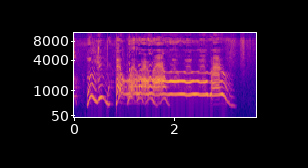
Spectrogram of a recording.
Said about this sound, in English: Then Floppy saw Gran. She was in the hat shop. Floppy ran in and barked.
